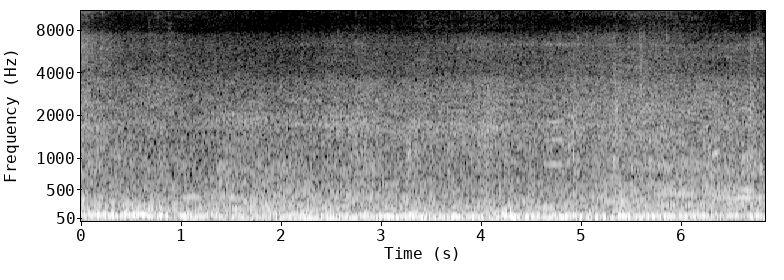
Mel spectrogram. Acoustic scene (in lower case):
street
